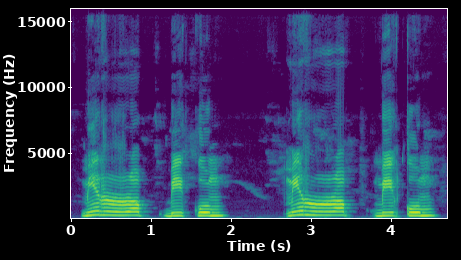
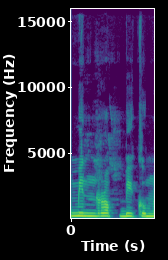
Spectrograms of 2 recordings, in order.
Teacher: Jadi bukan min rabbikum lagi, tapi mirrabbikum. Nah, nun sukunnya sudah tidak terbaca. Ingat, tidak terbaca karena sudah lebur atau sudah masuk ke huruf ro. Dan tidak boleh dibaca dengung karena idgham bila gunnah dengan tanpa mendengung.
